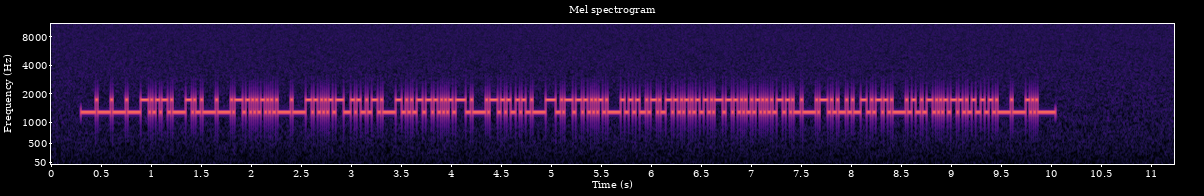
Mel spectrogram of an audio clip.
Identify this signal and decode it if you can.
RTTY (50 baud, 450 Hz shift), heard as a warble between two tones, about 1500 Hz centre. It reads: HERR SOLANA STELLTE SICH DIE FRAGE, WAS WIR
